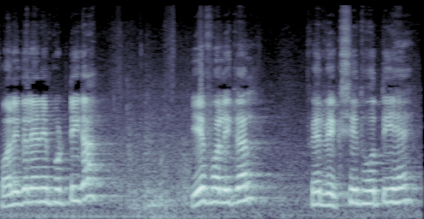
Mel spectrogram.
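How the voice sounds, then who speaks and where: A man's voice: high-pitched, normal speed, slight background noise. A man giving a biology class lecture, quizzing his students with constant questions and calling them "child". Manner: calls students "child" affectionately. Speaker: biology teacher.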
